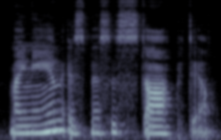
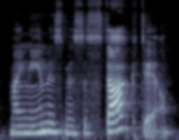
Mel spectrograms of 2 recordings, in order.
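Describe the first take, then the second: First: The O vowel in Stockdale is drawn out longer. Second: The stressed syllable is said noticeably louder. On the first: "Or the length of the vowel. So in my name, it's the O. I'll make it longer" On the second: "you can increase the volume"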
